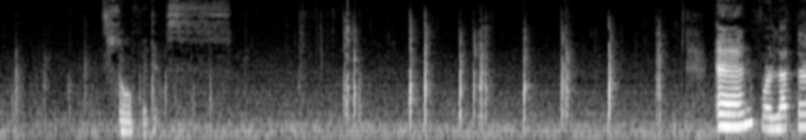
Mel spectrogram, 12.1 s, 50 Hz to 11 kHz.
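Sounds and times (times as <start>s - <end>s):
fidget toy bubbles popping: 4.5s - 5.5s, 6.1s - 10.0s.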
